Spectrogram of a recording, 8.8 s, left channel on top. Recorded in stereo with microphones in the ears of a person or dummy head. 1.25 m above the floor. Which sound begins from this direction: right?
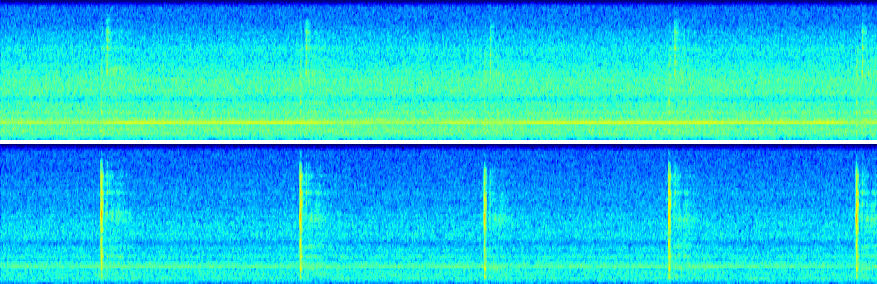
Tapping, at 1.0 s.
